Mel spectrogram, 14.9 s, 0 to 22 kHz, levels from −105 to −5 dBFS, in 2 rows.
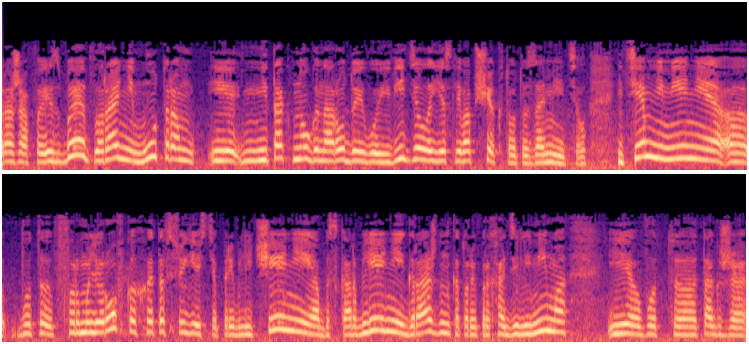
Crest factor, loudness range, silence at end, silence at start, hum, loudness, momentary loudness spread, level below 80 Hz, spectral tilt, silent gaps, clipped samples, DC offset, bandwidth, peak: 12 dB; 1 LU; 0 s; 0 s; none; -15 LUFS; 6 LU; -42 dBFS; -6.5 dB/octave; none; under 0.1%; under 0.1%; 8.4 kHz; -2 dBFS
